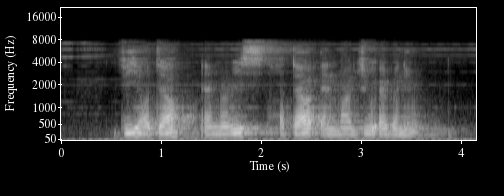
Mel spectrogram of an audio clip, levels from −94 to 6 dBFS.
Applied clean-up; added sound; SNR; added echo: neural separator model SepFormer DNS4.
